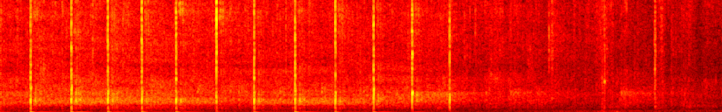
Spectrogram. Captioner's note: audience cheering and applauding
